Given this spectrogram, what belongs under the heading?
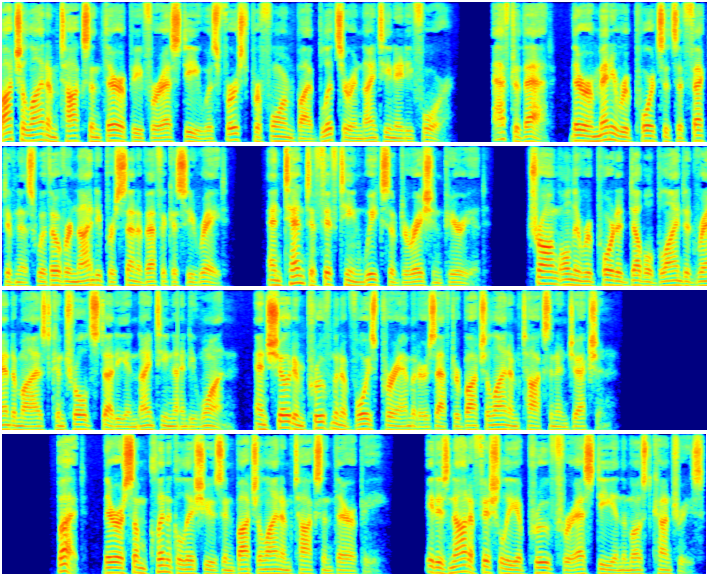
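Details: Adult male narrator, possibly synthesized voice; normal speech.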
